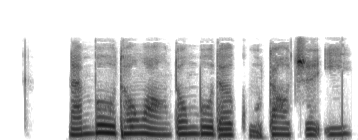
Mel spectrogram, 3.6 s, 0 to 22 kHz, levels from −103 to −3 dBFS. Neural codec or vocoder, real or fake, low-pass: none; real; 7.2 kHz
